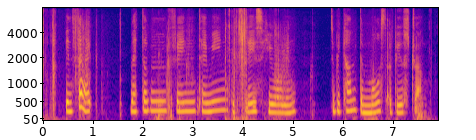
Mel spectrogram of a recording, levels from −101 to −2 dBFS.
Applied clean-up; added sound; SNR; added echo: neural mask model RNNoise.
